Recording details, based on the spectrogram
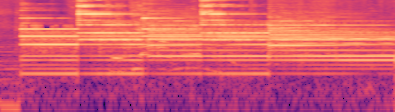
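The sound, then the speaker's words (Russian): Church bells ring out loudly from the bell tower of a convent during a tour group's visit, several overlapping strikes every half second or so, their bright metallic tones sustaining and blending into a dense, ringing wash with no voices. “Матушка Нила, по благословению настоятельницы игуменьи Даниилы, проводила группу экскурсантов на колокольню.”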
